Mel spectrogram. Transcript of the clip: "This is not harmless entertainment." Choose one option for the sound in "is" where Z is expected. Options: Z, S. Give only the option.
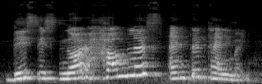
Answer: S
